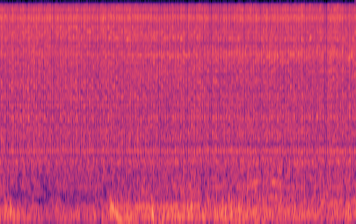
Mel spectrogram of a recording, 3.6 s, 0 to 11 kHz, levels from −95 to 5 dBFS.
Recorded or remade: remade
